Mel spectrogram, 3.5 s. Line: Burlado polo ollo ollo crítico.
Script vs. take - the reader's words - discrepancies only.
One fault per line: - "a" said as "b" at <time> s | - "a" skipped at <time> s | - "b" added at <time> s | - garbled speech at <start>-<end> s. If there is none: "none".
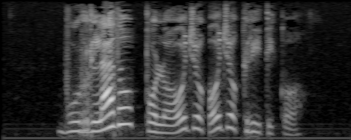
none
